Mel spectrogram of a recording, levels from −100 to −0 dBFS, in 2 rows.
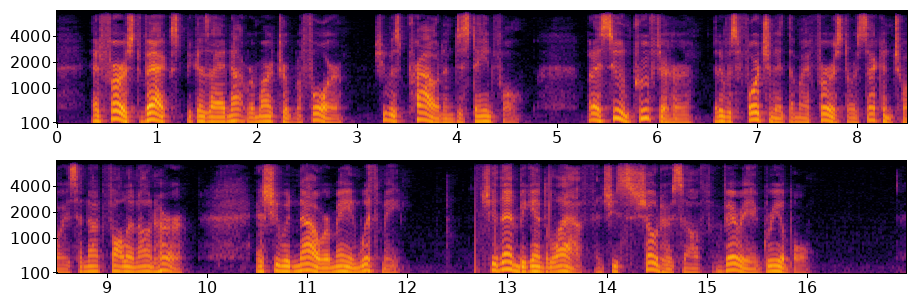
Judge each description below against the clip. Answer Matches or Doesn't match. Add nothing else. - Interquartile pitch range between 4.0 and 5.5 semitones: Matches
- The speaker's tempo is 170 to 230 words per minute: Matches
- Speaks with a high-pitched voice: Doesn't match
